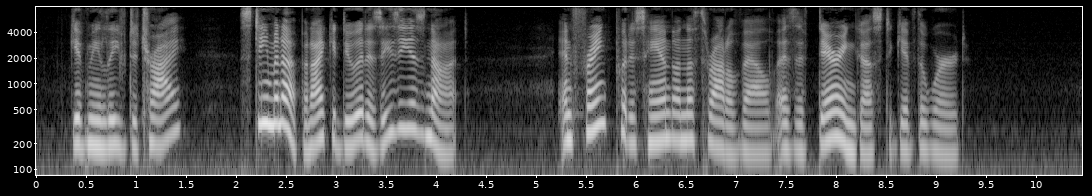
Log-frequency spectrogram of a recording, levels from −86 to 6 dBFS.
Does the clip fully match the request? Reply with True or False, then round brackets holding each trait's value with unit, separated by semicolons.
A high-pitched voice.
True (195 Hz)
